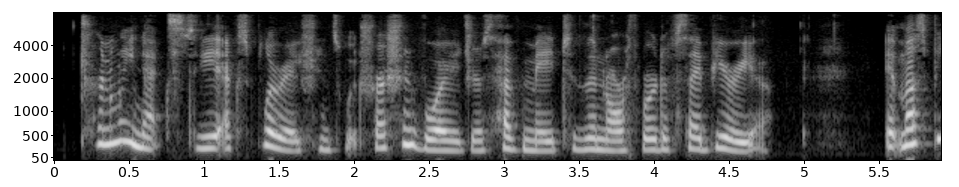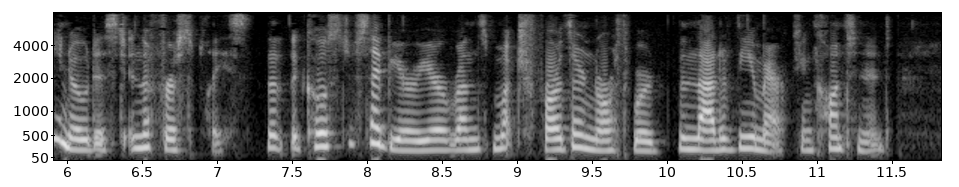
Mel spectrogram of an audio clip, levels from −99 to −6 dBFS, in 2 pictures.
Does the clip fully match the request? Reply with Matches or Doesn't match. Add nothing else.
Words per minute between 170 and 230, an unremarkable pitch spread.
Matches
